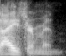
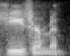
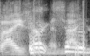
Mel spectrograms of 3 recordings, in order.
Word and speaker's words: Yzerman: would think it was Yzerman. Thank you, Benji. It was spelled with a Y, but it's pronounced with an I. That's why it was Iserman, not Yzerman.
